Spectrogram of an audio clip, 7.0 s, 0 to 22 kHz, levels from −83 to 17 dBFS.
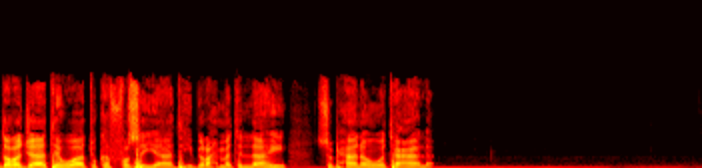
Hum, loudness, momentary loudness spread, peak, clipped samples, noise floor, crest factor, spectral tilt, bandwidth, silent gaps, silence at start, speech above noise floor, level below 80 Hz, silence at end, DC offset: none; -18 LUFS; 12 LU; 0 dBFS; under 0.1%; -54 dBFS; 18 dB; -5 dB/octave; 12.5 kHz; none; 0 s; 37 dB; -32 dBFS; 2.7 s; under 0.1%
